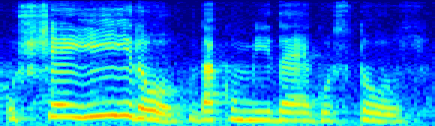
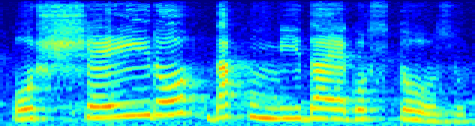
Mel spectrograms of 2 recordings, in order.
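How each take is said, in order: First: CHEIRO as che-I-ro in the sentence; CHEIRO split wrongly. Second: CHEIRO glided as chei-ro in the sentence; CHEIRO as two syllables. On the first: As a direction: pull E and I apart in "cheiro". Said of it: "Ou eu falo". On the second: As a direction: keep EI joined in "cheiro". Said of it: "Vamos pôr aí essa, essa palavra numa frase". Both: Shown as a demonstration.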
